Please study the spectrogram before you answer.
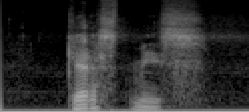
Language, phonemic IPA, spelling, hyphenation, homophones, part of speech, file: Dutch, /ˈkɛrst.mɪs/, kerstmis, kerst‧mis, Kerstmis, noun, Nl-kerstmis.ogg
- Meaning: Christmas mass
